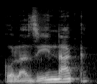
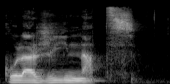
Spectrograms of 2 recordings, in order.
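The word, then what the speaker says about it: Kolašinac: Golasinak, er heißt jetzt nicht mehr Nack, sondern Natsch. Und jetzt, Achtung, dringende Mitteilung an alle Redaktionen. Spieler heißt jetzt Golasinatz.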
